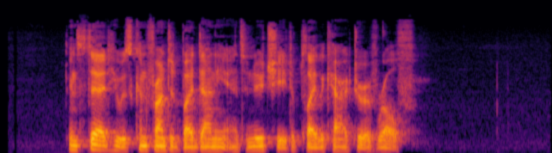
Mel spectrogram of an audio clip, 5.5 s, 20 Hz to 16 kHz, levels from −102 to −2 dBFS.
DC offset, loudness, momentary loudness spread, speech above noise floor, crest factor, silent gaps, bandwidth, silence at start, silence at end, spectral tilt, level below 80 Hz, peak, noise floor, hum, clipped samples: under 0.1%; -24 LUFS; 8 LU; 49 dB; 24 dB; none; 10 kHz; 0.7 s; 1.4 s; -5 dB/octave; -56 dBFS; -2 dBFS; -73 dBFS; none; under 0.1%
